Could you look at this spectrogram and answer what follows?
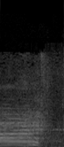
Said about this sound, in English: one cow stumbles by, looking for his favorite spot.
